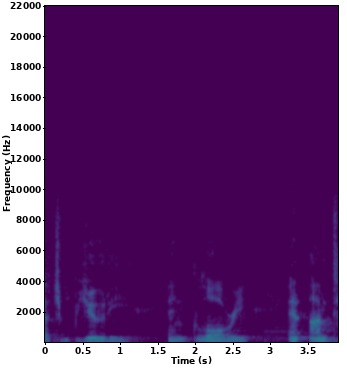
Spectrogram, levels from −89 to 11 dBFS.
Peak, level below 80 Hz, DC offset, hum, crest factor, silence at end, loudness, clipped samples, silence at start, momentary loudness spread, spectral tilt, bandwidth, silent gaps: -34 dBFS; under -90 dBFS; under 0.1%; none; 20 dB; 0 s; -55 LUFS; under 0.1%; 0 s; 11 LU; -6 dB/octave; 11.5 kHz; none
